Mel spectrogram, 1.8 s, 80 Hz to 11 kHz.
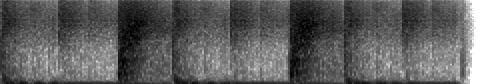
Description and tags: This is a fat breakbeat loop which I created with fruityloops.The drumloop is called break2.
